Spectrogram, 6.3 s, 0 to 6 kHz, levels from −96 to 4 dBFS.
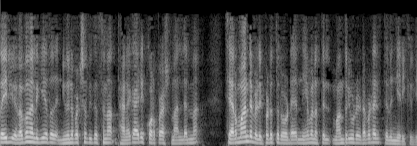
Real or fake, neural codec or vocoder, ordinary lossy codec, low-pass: fake; codec, 16 kHz, 0.7 kbps, FocalCodec; MP3, 32 kbps; 5.4 kHz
